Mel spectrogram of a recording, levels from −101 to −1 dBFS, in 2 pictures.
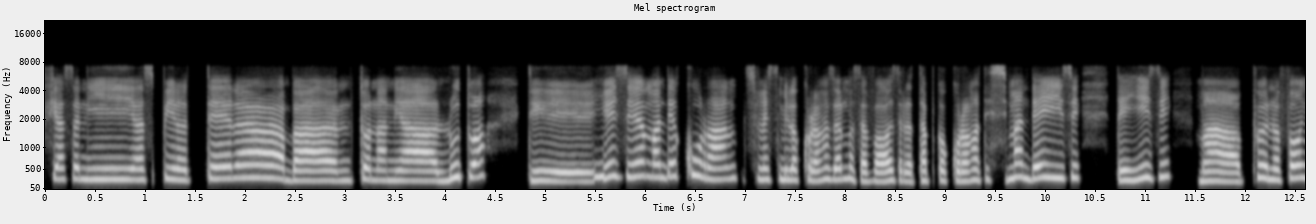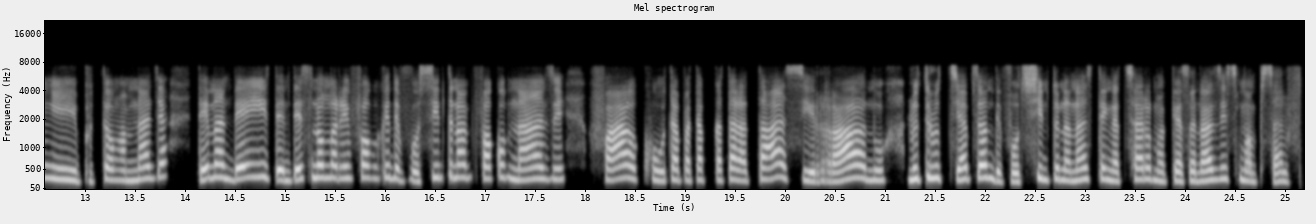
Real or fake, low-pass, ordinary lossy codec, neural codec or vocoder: real; 7.2 kHz; none; none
